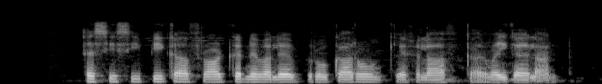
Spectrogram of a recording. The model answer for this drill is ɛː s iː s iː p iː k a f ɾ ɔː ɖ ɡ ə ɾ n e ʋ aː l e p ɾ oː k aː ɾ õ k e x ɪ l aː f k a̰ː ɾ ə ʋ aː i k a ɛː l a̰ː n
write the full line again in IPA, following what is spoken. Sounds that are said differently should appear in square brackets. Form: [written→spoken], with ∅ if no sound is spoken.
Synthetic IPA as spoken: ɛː s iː s iː p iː k a f ɾ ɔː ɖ [ɡ→k] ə ɾ n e ʋ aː l e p ɾ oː k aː ɾ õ k e x ɪ l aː f k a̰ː ɾ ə ʋ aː i k a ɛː l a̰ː n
